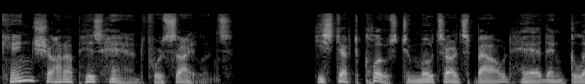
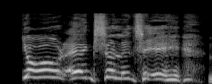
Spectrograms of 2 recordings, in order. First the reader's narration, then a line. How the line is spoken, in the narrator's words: Legros begged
